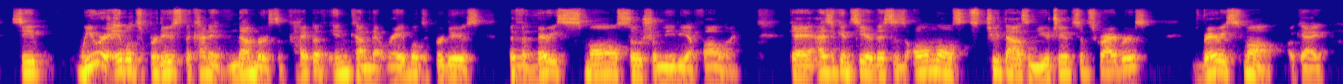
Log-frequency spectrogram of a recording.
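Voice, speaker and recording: A man with a fairly high pitch talks at a fairly quick pace, somewhat breathy, with lively intonation. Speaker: online business coach. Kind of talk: sales webinar presentation. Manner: animated.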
